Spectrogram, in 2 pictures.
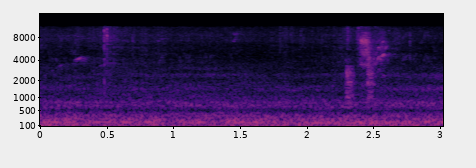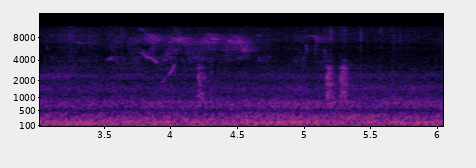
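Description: Scattered short calls of small birds in alarm: a few sharp chirps and one falling note, over a steady low rumble.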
